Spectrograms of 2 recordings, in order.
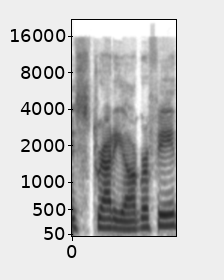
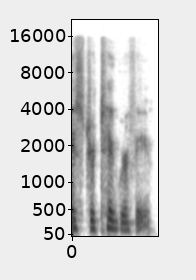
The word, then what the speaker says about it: stratigraphy: at you stratigraphy yeah they spell it without that o they don't say strator they say stratigraphy but hey I'm giving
